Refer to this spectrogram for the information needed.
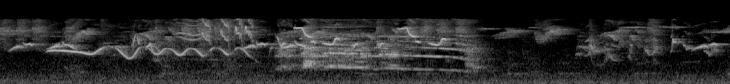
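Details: Dancing Indonesian Oriental magpie-robin sings a strongly wavering, looping whistle, then dense chirps over a rooster-like crow with falling tones, and finally scattered high notes.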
